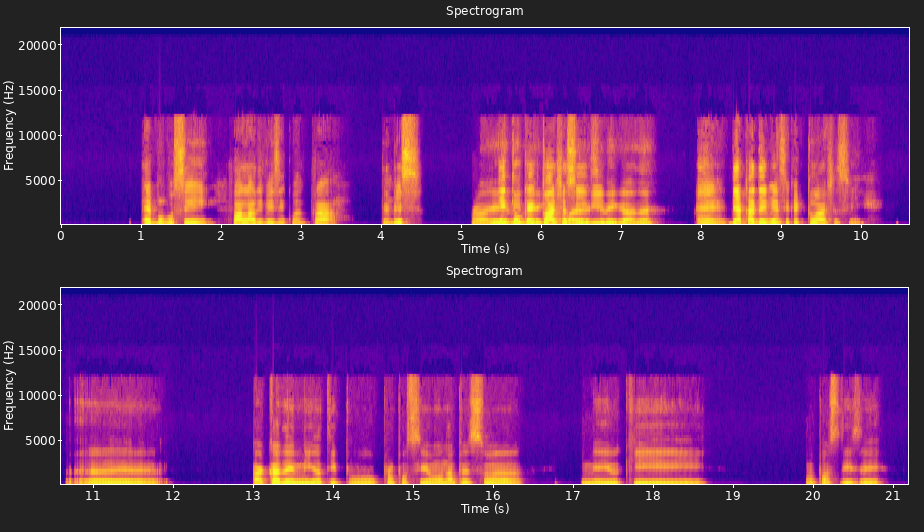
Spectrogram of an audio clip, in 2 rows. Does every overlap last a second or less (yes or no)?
no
